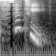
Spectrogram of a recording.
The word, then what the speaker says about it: city: And look at the word city. City. The C is also followed with I, so we will pronounce it softly as sa.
